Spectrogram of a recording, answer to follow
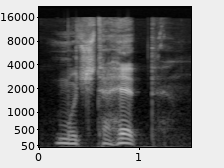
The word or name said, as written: Mujtahed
